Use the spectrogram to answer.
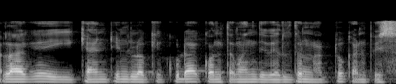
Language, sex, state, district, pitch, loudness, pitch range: Telugu, male, Andhra Pradesh, Sri Satya Sai, 115 Hz, -20 LUFS, 110-120 Hz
